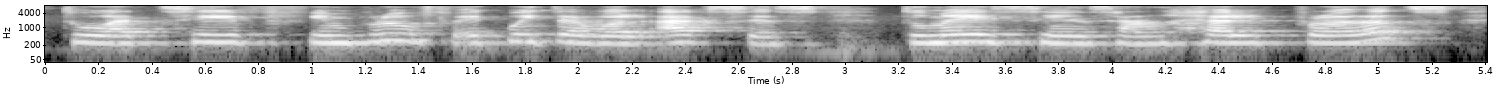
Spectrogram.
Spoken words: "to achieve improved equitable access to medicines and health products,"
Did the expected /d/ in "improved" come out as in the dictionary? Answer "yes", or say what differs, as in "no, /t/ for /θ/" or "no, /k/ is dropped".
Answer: no, /d/ is dropped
